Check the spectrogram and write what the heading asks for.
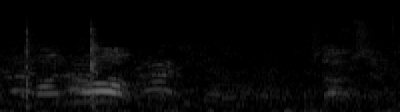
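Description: Faint, distant voices calling out across an open field, mostly in the first second, then quieter.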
